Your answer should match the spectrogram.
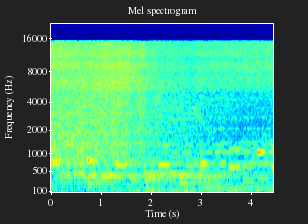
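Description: Ocean surf washing onto a sandy beach, a steady rush of breaking waves, heard under background music with slow, held notes.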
